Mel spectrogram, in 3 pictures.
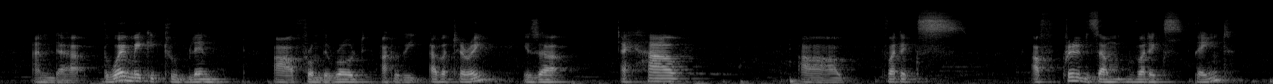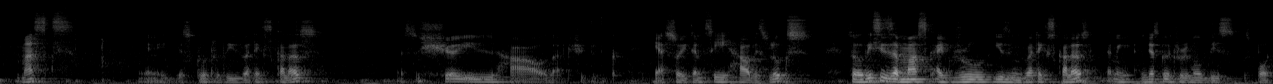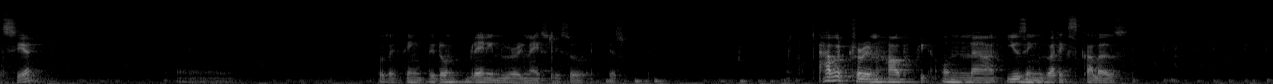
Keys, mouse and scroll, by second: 1.0 `, 2.4 `, 5.7 Tab, 6.7 alt+a, 7.0 `, 7.4 Tab, 8.8 click, 9.2-12.2 drag, 13.4 click, 14.7-15.0 scroll down 3, 15.4-18.4 drag, 18.7 click, 19.3 `, 20.3 `, 24.5-30.4 ctrl+drag, 36.8-38.1 drag.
